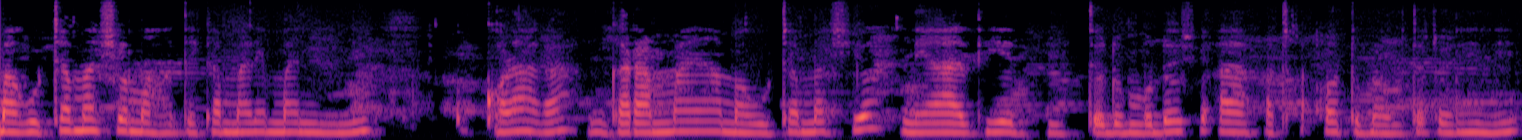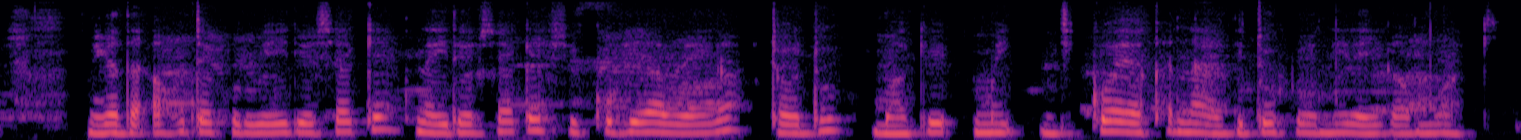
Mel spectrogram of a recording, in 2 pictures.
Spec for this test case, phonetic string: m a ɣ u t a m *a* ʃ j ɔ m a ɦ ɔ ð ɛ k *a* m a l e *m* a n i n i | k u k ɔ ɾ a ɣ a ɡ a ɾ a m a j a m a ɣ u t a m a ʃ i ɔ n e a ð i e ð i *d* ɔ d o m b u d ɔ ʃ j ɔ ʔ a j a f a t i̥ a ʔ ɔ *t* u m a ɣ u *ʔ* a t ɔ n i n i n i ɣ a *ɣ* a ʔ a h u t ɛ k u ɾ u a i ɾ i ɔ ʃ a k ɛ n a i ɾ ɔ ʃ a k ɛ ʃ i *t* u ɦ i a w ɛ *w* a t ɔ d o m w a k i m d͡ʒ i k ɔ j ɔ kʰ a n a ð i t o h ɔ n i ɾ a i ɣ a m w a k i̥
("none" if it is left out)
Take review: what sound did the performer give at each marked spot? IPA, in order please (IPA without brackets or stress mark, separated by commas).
a, a, m, t, t, t, ð, k, ɣ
